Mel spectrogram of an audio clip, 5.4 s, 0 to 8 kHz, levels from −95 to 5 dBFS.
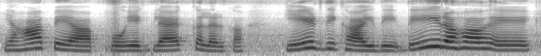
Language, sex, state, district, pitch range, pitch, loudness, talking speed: Hindi, female, Uttar Pradesh, Muzaffarnagar, 215-285 Hz, 230 Hz, -22 LUFS, 145 wpm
